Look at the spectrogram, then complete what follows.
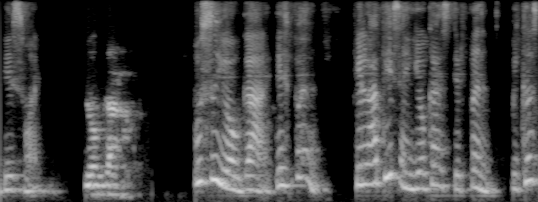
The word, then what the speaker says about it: Pilates: gentleman right and also there's another one uh pilates pilates must be like this Pilates show you this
